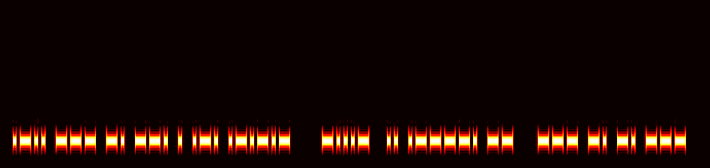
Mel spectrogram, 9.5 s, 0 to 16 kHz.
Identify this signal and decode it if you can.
Morse code, heard as a keyed tone, about 25 wpm, 600 Hz. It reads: LONGER. <BT> I'M ONNO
